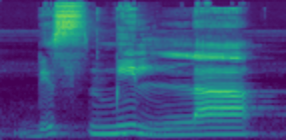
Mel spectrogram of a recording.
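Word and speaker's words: بسم الله: এবং আল্লাহ শব্দের পূর্বে যদি জের থাকে তাহলে আল্লাহ শব্দকে আমরা আকার দিয়ে পড়ব। যেমন আমরা পড়ি বিসমিল্লাহ।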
